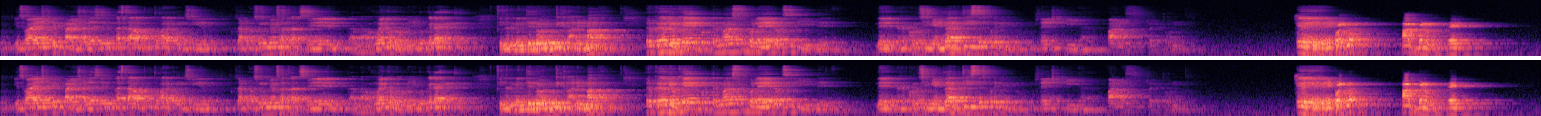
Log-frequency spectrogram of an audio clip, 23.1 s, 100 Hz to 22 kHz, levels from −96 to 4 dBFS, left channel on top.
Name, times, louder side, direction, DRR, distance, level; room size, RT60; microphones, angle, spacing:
voice 1, 0.2-3.1 3.5-7.0 7.4-9.1 9.7-12.4 13.1-15.3 15.6-16.3 16.6-16.9 17.5-17.7 19.4-19.9, right 1 dB, 25° right, -5 dB, 3.3 m, -28 dB
voice 2, 19.5-20.4 21.0-21.9, right 2 dB, 50° right, 5 dB, 1.3 m, -22 dB
23.0 x 14.0 x 3.5 m, 1.2 s
head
